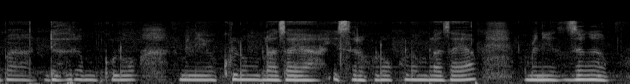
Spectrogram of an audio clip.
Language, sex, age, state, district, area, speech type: Bodo, female, 45-60, Assam, Kokrajhar, rural, spontaneous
